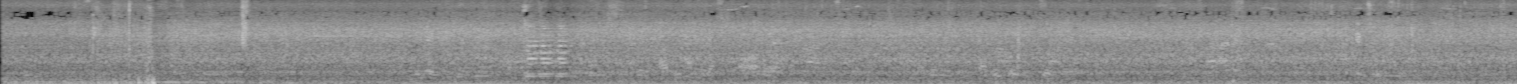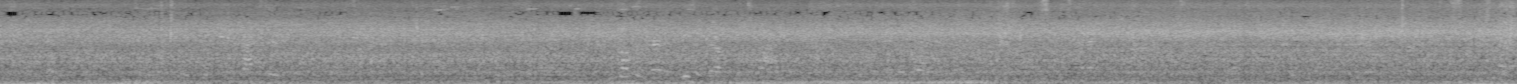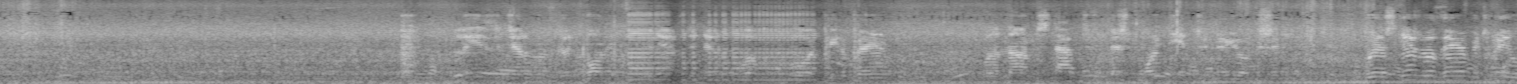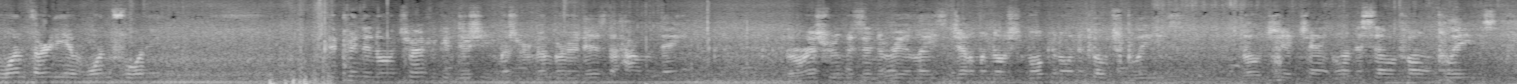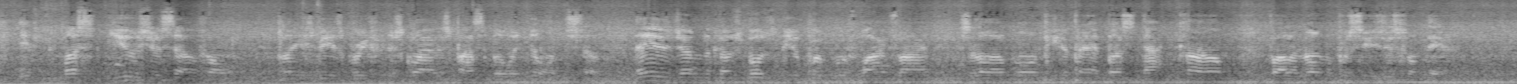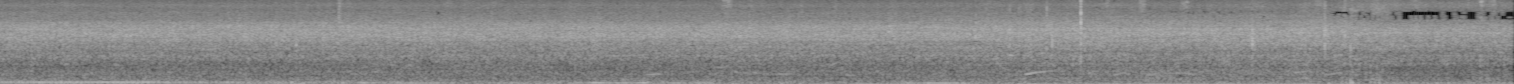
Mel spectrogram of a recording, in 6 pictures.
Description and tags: Field recording inside a bus, with the hum of an air conditioner.
announcement, bus, air, field-recording, conditioner, moving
